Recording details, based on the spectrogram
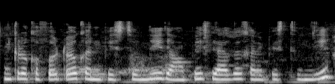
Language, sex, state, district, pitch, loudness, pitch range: Telugu, female, Andhra Pradesh, Sri Satya Sai, 240 Hz, -14 LUFS, 230-255 Hz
